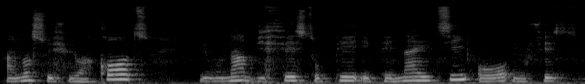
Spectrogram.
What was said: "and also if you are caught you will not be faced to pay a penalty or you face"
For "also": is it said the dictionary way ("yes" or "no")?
no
